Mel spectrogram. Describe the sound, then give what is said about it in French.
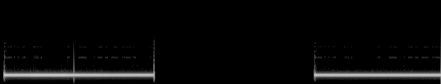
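A telephone ringback tone sounds while a call is being placed to the boss of Béal, a company based in Isère: a steady electronic tone lasting about a second and a half, a pause of similar length, then the tone starting again, clear and alone. “J'ai donc appelé son patron au téléphone pour qu'il m'explique comment il se préparait à l'échéance.”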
